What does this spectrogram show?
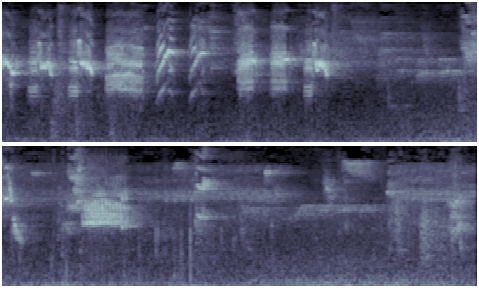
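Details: Jalak nias (common myna) with 'isian' song for tutoring other birds: a series of loud harsh squawky chirps about twice a second, then a grating buzz and softer whistled phrases.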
